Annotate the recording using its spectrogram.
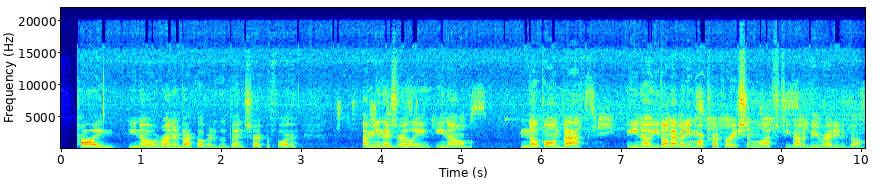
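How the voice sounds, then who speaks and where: Soft-spoken and fairly quick, a woman talks at a medium pitch with fairly even intonation. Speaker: college basketball player. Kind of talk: interview.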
